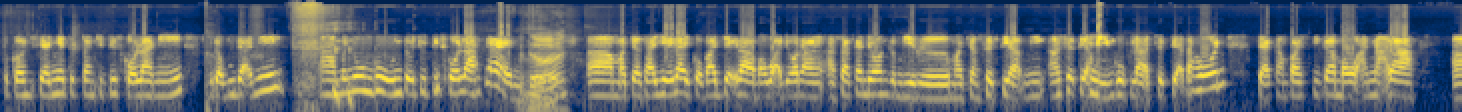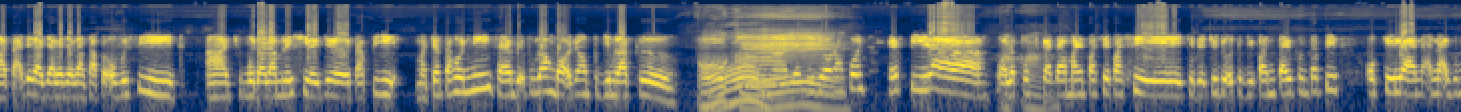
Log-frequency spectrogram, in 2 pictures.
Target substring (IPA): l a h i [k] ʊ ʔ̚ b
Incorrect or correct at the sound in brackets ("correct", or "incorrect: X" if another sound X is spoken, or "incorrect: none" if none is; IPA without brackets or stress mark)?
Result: correct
